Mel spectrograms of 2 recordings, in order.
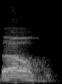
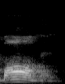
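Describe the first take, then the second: First: The first vowel sounds like in 'cow'. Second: The first vowel sounds like in 'ball'. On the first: The speaker calls it right. "Make sure it's Bow. As in taking a bow" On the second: The speaker calls it wrong. "Not Ballman"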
